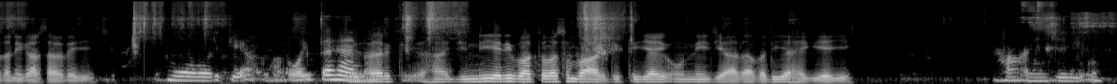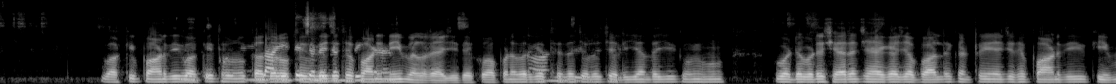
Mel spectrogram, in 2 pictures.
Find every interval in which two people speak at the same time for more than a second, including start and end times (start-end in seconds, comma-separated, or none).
13.0-15.1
